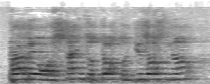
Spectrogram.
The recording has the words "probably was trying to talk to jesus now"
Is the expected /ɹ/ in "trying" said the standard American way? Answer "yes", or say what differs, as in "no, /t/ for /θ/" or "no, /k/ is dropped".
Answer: no, /ɹ/ is dropped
